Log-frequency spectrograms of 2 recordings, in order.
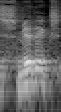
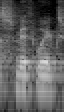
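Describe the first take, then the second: First: The W sound is left out. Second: The W sound is pronounced. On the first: The speaker calls it right. "I was always told the W is silent, so I've always said" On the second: The speaker calls it wrong. "and not"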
